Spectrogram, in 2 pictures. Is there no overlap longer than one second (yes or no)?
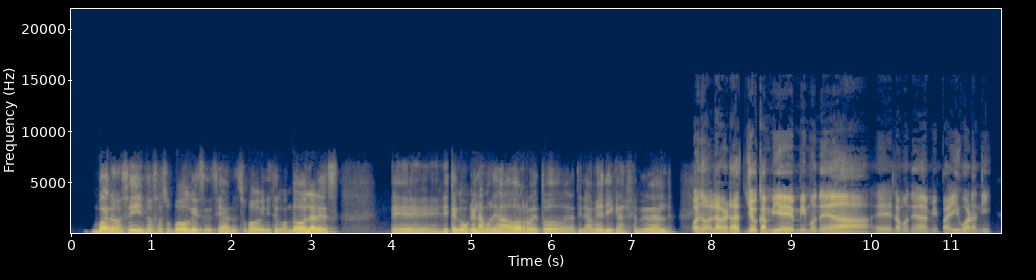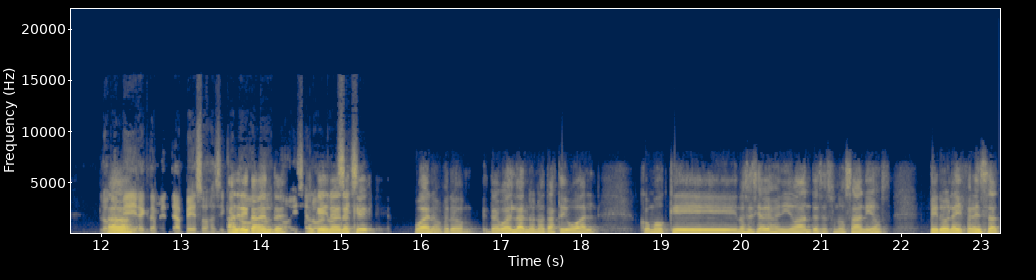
no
